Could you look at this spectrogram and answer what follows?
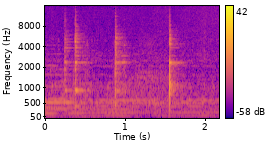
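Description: A utensil stirs meat and bacon in a cooking pot for a braised beef dish, making three or four sharp clinks against the metal over a faint steady background hum.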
